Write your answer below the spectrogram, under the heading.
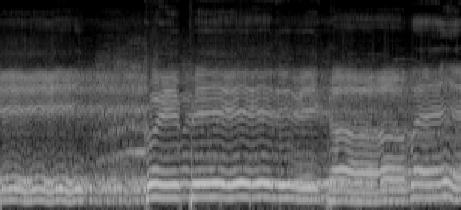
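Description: A man's voice chanting long melodic phrases with a wavering, ornamented pitch: a sung devotional refrain. A steady low tone is held underneath, and a new phrase begins about a second and a half in.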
